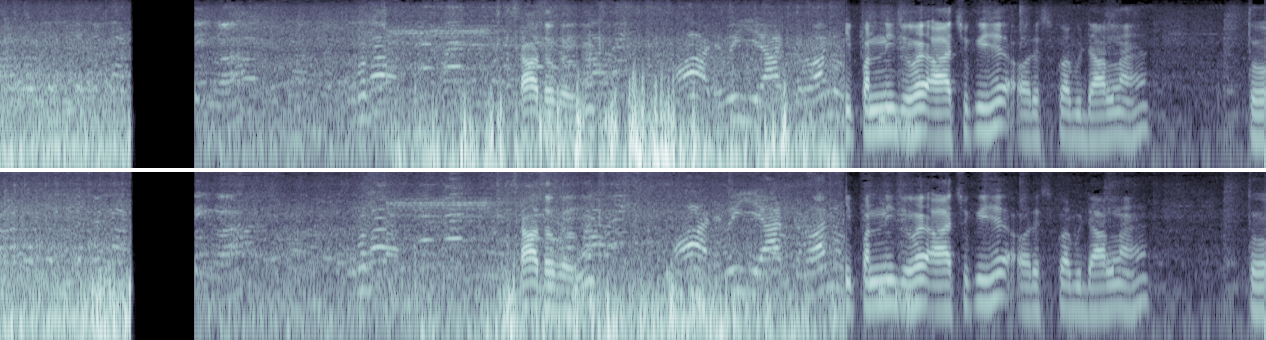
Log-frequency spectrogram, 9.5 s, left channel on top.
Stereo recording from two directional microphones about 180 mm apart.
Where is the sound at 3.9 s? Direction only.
10° right (ahead or behind).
